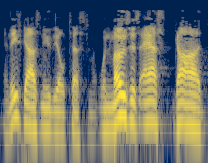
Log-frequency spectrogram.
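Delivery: normal talking voice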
